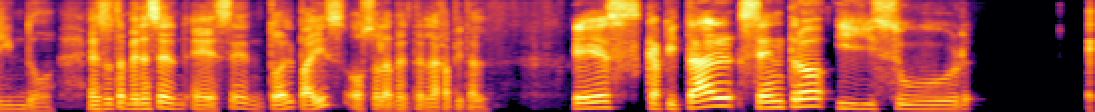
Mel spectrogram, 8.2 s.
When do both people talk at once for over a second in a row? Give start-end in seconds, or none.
none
